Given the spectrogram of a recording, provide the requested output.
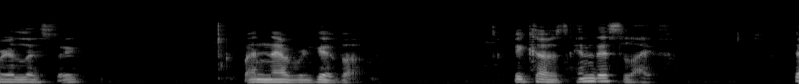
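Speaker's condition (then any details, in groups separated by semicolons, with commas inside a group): Multiple sclerosis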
